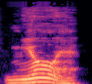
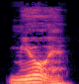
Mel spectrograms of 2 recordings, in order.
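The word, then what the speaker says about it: Myōe: En nog even terug naar die, naar die Miu. Dat was, begrijp ik, een vooraanstaand figuur in het esoterisch boeddhisme. Ik zou wel even willen vermelden dat, dat zijn naam wordt uitgesproken als Mieu, Myoe.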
